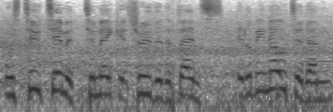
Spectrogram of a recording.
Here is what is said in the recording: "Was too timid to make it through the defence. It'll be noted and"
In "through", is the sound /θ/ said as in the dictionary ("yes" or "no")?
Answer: yes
